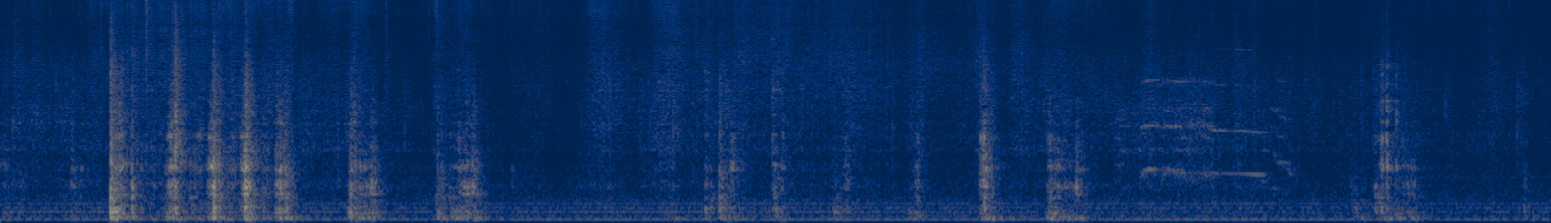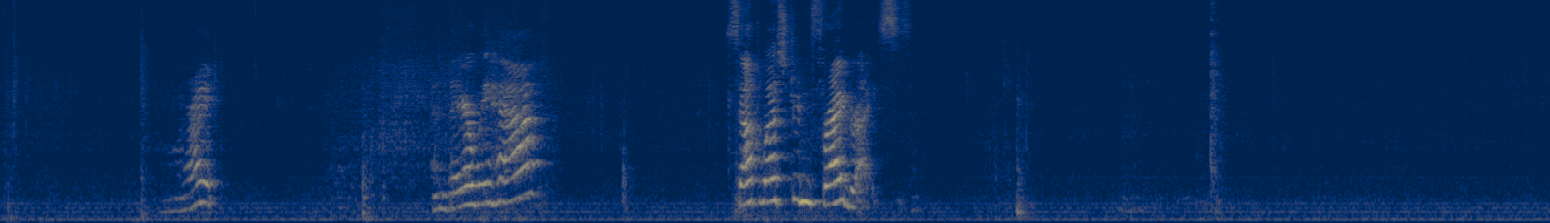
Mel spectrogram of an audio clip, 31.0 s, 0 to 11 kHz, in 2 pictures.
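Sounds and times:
spatula scraping a skillet: 0:00.0 - 0:15.3, 0:18.8 - 0:20.0
quiet sizzle: 0:00.0 - 0:31.0.

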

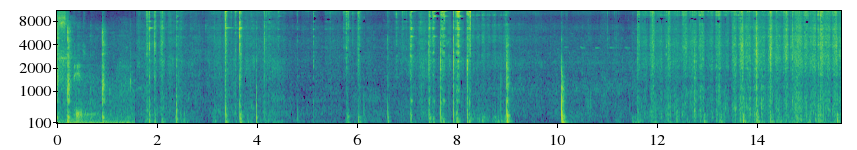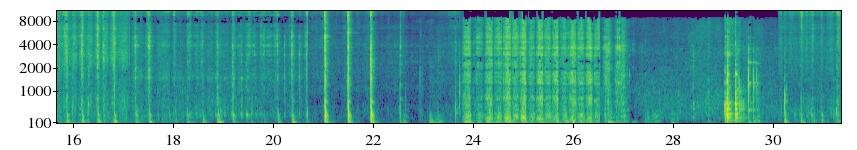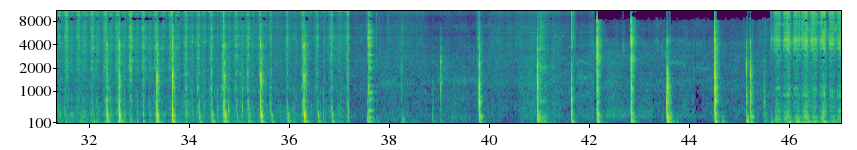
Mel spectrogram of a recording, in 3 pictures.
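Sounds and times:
rapid rasping strokes on wood: 0:11.9 - 0:20.7, 0:23.8 - 0:27.0, 0:45.6 - 0:47.0.

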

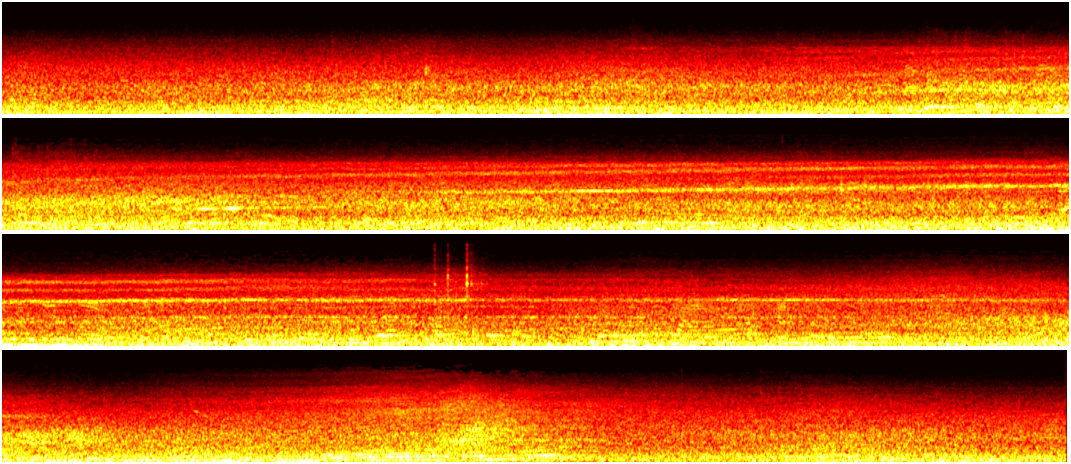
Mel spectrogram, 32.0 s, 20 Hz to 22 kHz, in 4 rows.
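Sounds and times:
road traffic: 0:00.0 - 0:32.0
tram whine pulling away: 0:04.2 - 0:31.7
brief clicks: 0:19.2 - 0:19.7.

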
